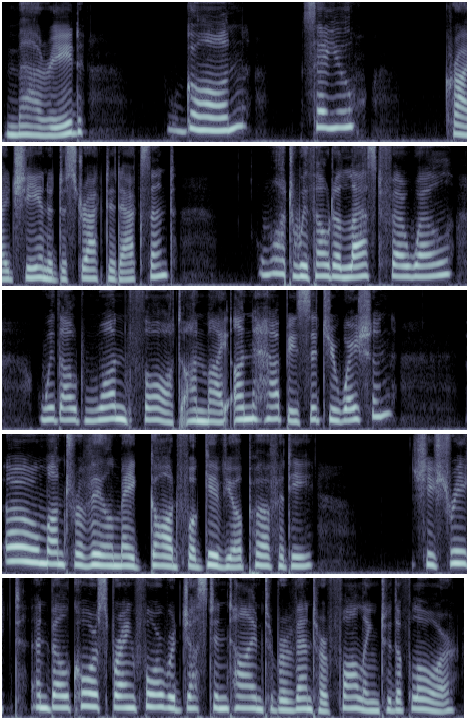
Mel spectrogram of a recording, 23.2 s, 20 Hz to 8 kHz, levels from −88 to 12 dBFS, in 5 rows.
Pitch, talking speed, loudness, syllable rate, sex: 230 Hz, 110 wpm, -17 LUFS, 4.0 syllables/s, female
